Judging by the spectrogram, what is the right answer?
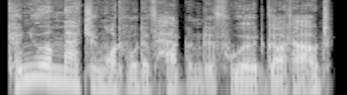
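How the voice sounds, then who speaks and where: An actor playing an eccentric elderly scientist and rebel in a video game, earnest and theatrical, with formal, old-fashioned, emphatic phrasing. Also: male voice, medium pitch, very animated, fairly quick, no echo, clean studio sound. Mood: grave, worried. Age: older. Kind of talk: video game character dialogue.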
